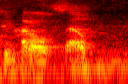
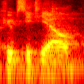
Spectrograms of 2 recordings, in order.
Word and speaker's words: kubectl: There's a lot of debate about how you pronounce that. The author calls it kubectl, but kubectl.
